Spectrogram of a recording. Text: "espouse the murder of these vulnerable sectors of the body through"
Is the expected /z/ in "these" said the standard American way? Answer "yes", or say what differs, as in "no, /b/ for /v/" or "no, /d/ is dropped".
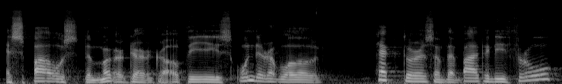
yes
